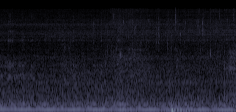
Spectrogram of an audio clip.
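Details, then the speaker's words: Espresso machine rotary pump, typical of pricier models: low, even hum with a soft purr, clearly quieter than a vibration pump, steady with no rattle or buzz; normal. "leiser und es ist toll es ist so ein schnurren ich finde es gibt so eine schöne schönen ton bei der berührung"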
